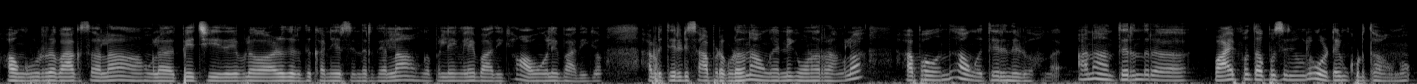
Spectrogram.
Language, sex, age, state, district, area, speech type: Tamil, female, 30-45, Tamil Nadu, Kallakurichi, rural, spontaneous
